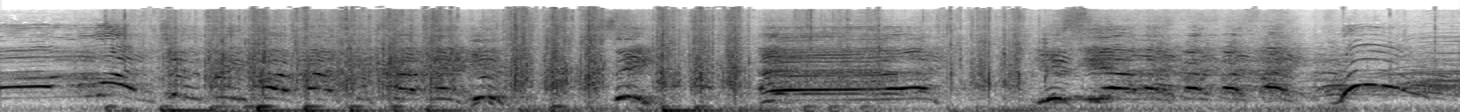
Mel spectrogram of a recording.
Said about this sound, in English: I grew up knowing the eight clap.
